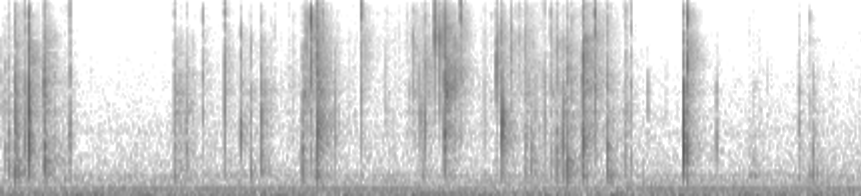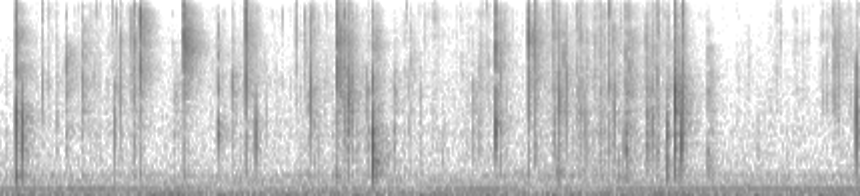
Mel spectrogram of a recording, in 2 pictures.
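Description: A small plastic bag filled with tea is held in both hands and squeezed and rubbed with fingers and long nails, making dense, bright crinkling with many sharp crackles. A low steady hum sits beneath it.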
